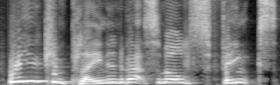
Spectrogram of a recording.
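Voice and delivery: high-pitched irritated interjection; irritable. A narrator's reading. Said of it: "Benji put in irritably".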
